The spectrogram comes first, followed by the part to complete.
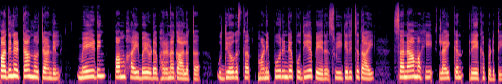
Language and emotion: Malayalam, neutral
